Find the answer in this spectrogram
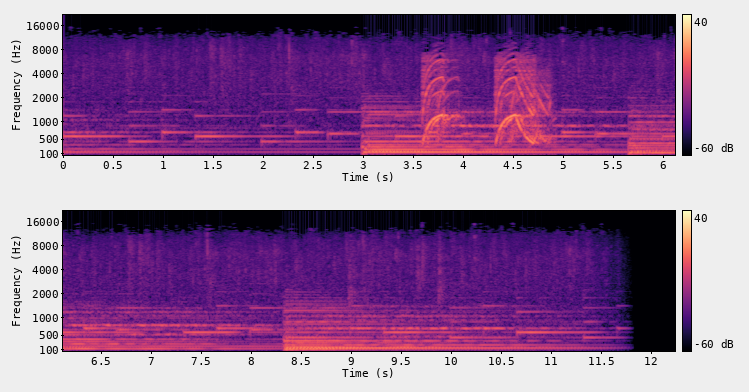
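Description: Background music: sustained synth chords that change about every two and a half seconds over a faint crackling hiss, with two quick sweeps that rise and fall about four seconds in. The music cuts off abruptly just before the end.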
